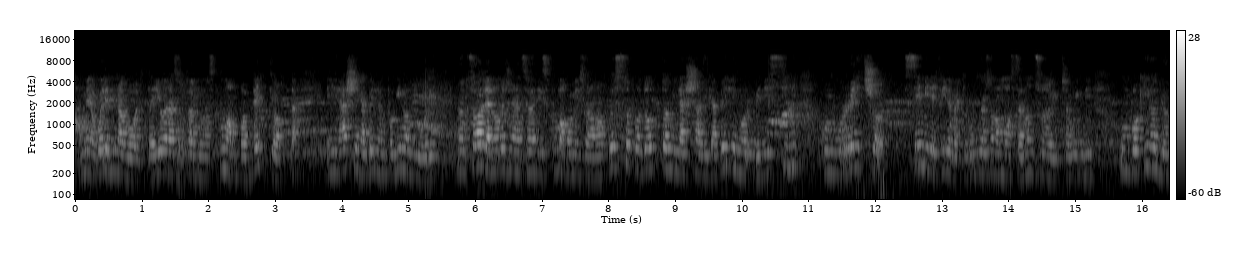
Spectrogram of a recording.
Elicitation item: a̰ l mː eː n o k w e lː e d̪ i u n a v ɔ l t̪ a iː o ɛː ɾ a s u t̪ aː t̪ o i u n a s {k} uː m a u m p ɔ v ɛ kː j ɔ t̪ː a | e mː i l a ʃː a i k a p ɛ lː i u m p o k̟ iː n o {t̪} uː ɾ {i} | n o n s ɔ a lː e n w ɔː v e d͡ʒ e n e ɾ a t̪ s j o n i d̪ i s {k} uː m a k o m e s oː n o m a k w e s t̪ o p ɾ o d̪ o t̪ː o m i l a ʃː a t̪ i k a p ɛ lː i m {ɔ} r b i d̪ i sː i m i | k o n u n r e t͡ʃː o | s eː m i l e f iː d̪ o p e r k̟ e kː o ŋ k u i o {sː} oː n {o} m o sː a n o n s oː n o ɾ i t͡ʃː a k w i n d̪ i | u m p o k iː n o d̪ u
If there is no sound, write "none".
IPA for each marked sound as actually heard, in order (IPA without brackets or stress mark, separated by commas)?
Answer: p, d̪, i, p, o, s, o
